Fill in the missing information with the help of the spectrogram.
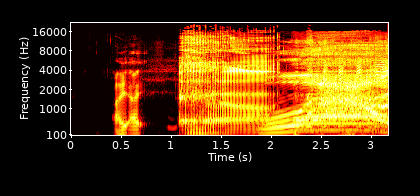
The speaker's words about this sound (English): Should we have an impromptu burping contest? I mean, yes.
